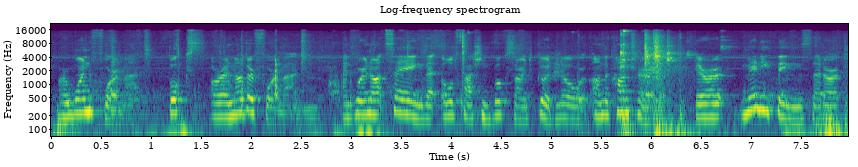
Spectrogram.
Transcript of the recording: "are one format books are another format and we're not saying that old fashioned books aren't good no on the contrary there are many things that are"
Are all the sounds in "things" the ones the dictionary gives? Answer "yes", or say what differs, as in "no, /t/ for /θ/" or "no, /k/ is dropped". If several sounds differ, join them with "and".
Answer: yes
